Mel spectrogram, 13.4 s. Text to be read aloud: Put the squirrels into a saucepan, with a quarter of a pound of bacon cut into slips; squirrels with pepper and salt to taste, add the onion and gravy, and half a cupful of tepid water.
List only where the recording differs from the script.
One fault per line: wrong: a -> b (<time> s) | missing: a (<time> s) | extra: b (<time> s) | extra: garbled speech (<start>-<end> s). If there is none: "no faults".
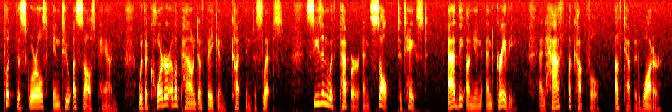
wrong: squirrels -> season (6.1 s)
